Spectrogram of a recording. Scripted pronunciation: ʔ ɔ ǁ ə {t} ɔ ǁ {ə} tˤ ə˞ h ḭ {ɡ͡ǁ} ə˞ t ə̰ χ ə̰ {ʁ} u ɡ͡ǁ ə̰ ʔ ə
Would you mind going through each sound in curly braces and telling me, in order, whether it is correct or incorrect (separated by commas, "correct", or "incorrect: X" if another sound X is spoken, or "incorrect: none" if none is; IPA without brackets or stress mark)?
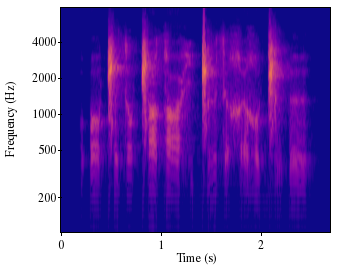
correct, correct, correct, correct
